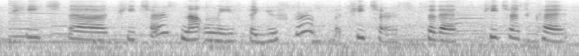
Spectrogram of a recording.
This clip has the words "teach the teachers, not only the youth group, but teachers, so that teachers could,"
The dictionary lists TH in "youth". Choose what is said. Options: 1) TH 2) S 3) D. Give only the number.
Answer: 1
